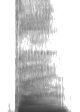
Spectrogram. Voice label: "杆", Chinese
